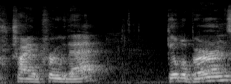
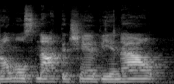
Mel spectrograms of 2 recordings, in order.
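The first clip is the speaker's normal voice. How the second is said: usual speaking voice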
